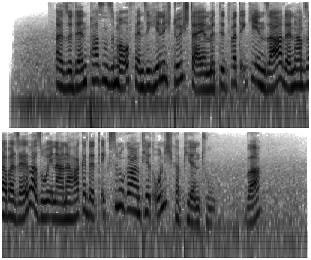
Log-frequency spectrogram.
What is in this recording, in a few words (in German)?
Berlinerisch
